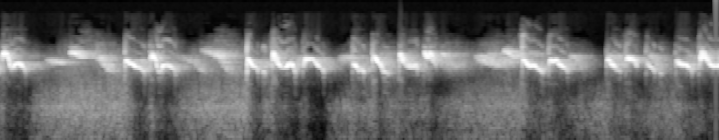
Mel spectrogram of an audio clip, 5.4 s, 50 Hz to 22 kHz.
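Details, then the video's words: White-eye dated 08-01-2022 singing an opening song while getting back into form: continuous high, lively twittering of slurred and sharp chirps, with soft background noise between notes. "Mata Puteh Raja Stablizing his form buka sing 08012022"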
